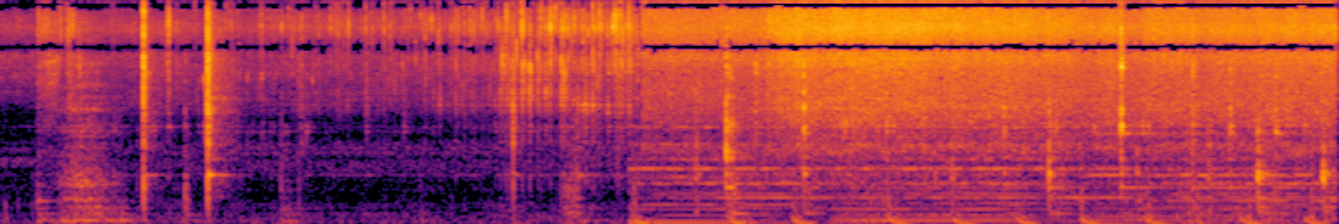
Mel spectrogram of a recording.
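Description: Chopped onion, ginger and garlic going into a coated nonstick pan with a few knocks. From about five seconds in comes a steady frying sizzle, with a wooden spatula stirring and scraping in regular strokes.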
